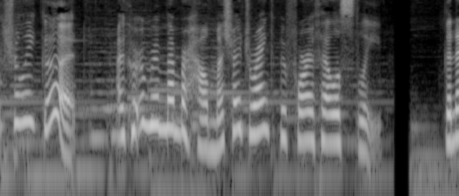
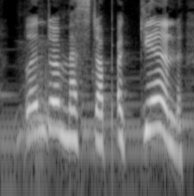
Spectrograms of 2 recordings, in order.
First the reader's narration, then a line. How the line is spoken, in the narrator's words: I yelled angrily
